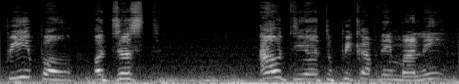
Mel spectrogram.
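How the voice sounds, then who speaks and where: A South African man whose first language is Afrikaans talks earnestly and chattily to his viewers, calling them guys. His voice sits very high for a man. Clear traffic noise runs behind him. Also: lively intonation, slow pace. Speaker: vlogger. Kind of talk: casual opinion rant to camera.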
